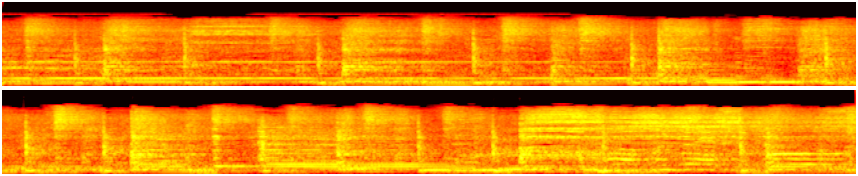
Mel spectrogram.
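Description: Rock band playing: electric guitar notes over a steady drum-kit beat, with a cymbal crash about seven seconds in.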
